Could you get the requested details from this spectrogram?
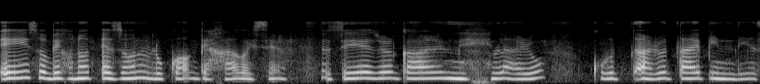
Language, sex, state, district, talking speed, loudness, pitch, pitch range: Assamese, female, Assam, Kamrup Metropolitan, 125 wpm, -17 LUFS, 270 Hz, 260-280 Hz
